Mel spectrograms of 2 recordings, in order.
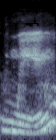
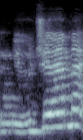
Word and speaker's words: Nguyen: name and it's it's wing right if you pronounce it in vietnamese it's wing but for some reason like in america people pronounce it nujin and they pronounced it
